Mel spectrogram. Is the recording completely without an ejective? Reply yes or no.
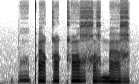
no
